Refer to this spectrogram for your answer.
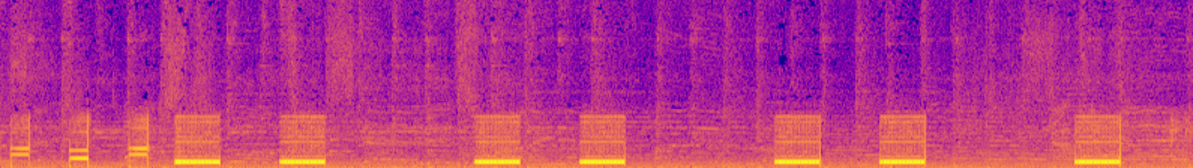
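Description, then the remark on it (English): A few quick touch-tone beeps of different pitches as a number is dialed to call the operator room, then a steady ringing tone in repeated double bursts with short pauses, fairly loud and with no one talking. “I'm going to call the operator room.”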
